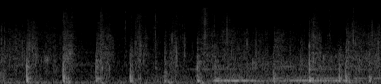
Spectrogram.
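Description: Hands and feet scrape and knock on rock during a climb.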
